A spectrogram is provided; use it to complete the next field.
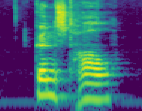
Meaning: arts venue
- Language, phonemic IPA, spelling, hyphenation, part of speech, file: Dutch, /ˈkʏnsthɑl/, kunsthal, kunst‧hal, noun, Nl-kunsthal.ogg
